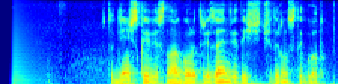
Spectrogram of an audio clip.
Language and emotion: Russian, neutral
